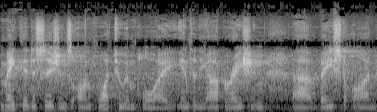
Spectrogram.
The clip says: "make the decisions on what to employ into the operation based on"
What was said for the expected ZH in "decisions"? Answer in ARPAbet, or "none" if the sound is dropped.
ZH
